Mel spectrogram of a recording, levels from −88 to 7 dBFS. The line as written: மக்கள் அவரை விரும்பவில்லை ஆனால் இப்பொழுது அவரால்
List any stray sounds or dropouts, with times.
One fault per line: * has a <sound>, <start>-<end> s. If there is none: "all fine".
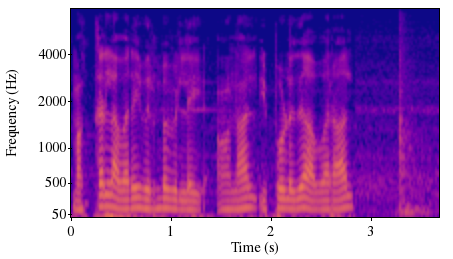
* has a thud, 3.3-3.6 s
